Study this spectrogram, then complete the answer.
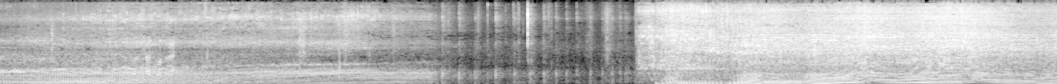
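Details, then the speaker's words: Small bike engine restarted and revved: a hollow, rattly clatter over the beat, with oil in the silencer and white smoke. The cylinder bore is worn and must be replaced. "நீங்களே பாத்துருக்கீங்க இதுல வண்டி ஒன்னு wide smoke வருது. ஓகேங்களா அதனால கண்டிப்பா போர் மாத்திதான் ஆகணும்."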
